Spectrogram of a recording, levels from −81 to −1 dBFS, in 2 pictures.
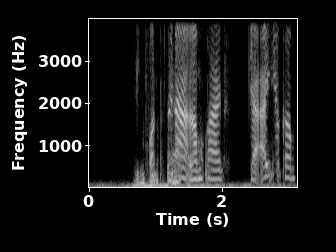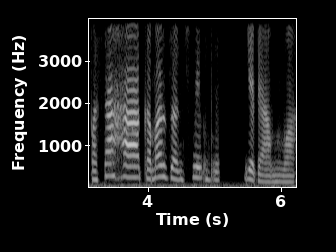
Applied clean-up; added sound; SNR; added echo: neural diffusion model UNIVERSE++.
